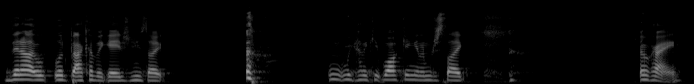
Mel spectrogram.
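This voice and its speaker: A woman's voice: mid-range voice, steady tone, brisk. A woman, co-hosting a podcast and acting out scenes as she tells a story. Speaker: podcast co-host. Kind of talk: casual chat.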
